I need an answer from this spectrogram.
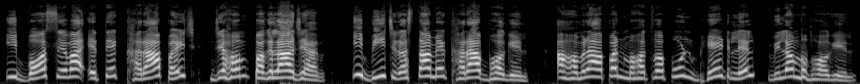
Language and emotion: Maithili, angry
